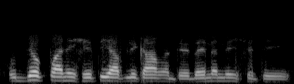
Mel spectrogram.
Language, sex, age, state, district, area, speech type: Marathi, male, 30-45, Maharashtra, Gadchiroli, rural, conversation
